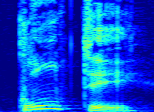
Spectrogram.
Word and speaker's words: compter: Compter. All right, so OM, really like a nasal here. On, and then this P is not pronounced.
